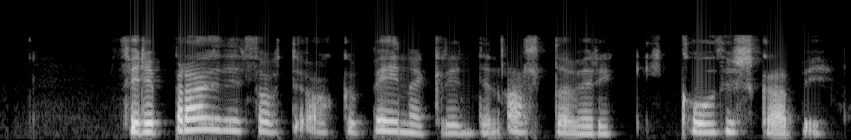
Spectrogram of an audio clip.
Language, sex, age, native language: Icelandic, female, 14, Icelandic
